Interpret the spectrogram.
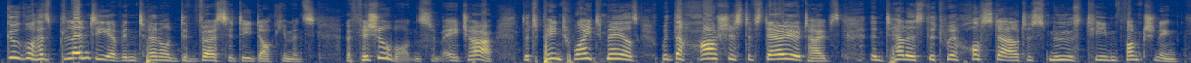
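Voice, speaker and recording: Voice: mid-range voice, very animated, moderate pace, hardly any pauses, voice pushed up, close to an everyday voice. A performer playing a hammy, indignant stage actor, declaiming internet comments in a grandiose, theatrical way. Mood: outraged. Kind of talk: dramatic reading of internet comments.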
